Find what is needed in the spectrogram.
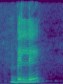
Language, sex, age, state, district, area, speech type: Punjabi, female, 18-30, Punjab, Shaheed Bhagat Singh Nagar, urban, read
